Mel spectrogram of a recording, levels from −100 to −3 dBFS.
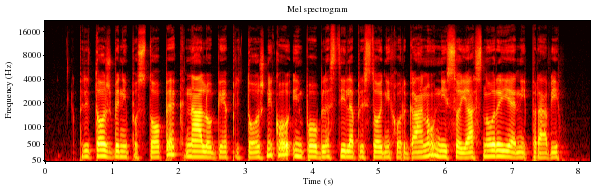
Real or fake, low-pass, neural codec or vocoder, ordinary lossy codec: real; 19.8 kHz; none; none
